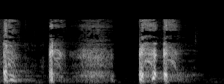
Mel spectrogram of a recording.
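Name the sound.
coughing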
